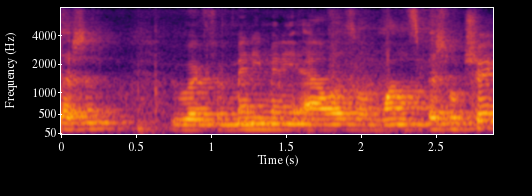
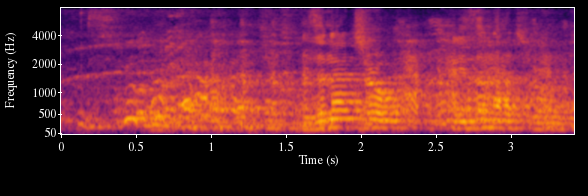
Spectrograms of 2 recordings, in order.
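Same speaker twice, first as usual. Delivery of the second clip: laughing; 3 semitones higher, much slower than usual. Real, not acted. Laughing praise of Tony.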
